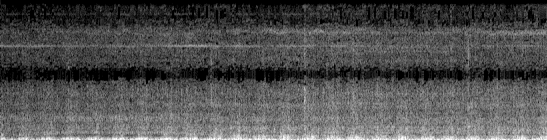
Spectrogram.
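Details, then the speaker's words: Car after an owner's DIY tune-up with new spark plugs: uneven, stumbling idle with irregular pulses and no steady beat. Misfire traced to ignition coils the owner messed up during the job. "This customer attempted to do their own tune-up on their car, and as you can hear, it's not too happy about it. It turned out they had messed up the coils after putting new spark plugs into it."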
